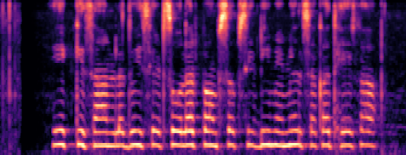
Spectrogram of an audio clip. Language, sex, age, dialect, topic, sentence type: Chhattisgarhi, female, 18-24, Northern/Bhandar, agriculture, question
